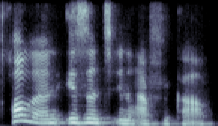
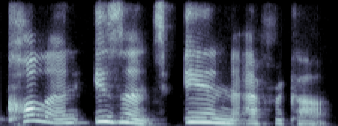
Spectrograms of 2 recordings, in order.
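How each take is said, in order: First: The sentence is spoken quickly. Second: The sentence is spoken very slowly. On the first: "if I say it fast" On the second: "I said that very slow"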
